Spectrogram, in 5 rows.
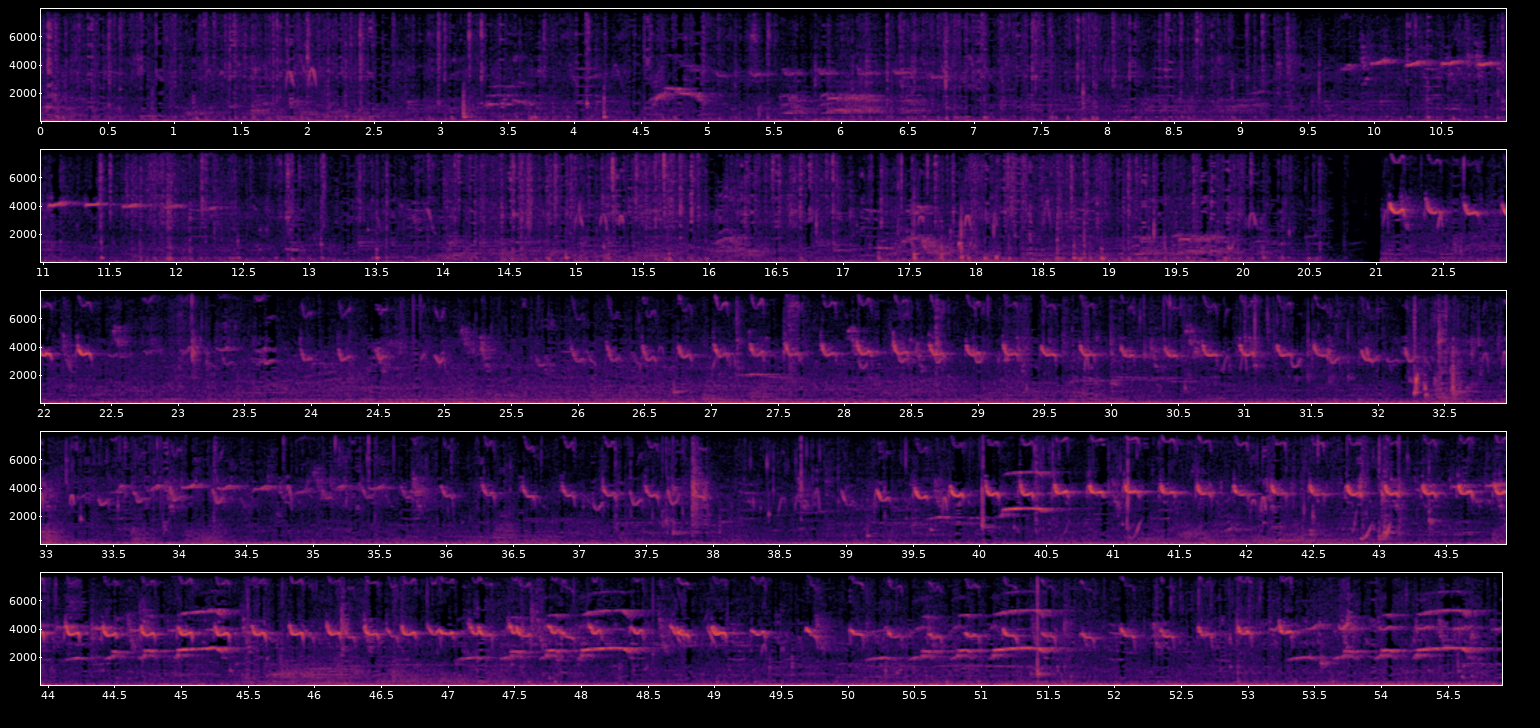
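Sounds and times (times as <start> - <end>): ducklings peeping: 21.1 - 54.9.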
